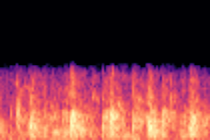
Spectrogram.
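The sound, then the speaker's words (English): A round of applause for the speakers at a gathering, dense steady clapping from many hands at moderate loudness, continuous for the whole stretch with a slightly uneven patter. “I think a great round of applause, right, for all the speakers”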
